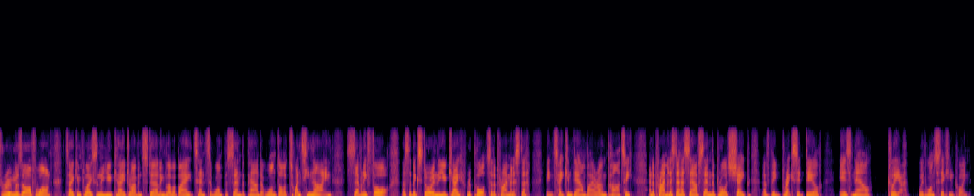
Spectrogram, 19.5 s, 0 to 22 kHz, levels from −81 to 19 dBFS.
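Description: Listening through this speech recording, nothing stood out as a technical problem.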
